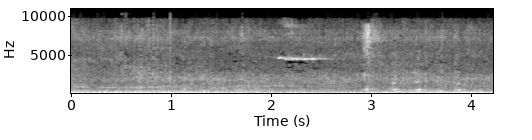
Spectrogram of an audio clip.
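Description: Street traffic with motor scooters and motorcycles riding past close by, a steady engine and road rumble, with crowd voices mixed in.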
